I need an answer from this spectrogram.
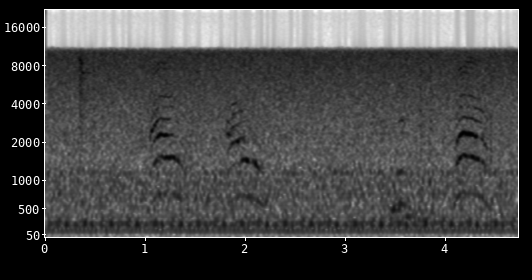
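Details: Recently spayed foster kitten meowing loudly, throwing a fit when left alone in a bedroom: three clear, arched, falling meows about a second apart, plus a faint softer call, over a steady low electrical hum.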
